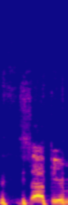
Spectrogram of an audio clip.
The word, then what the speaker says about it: Zapier: done it without zappier we all know how to pronounce it now too at least zapier makes you happier yeah makes you happier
